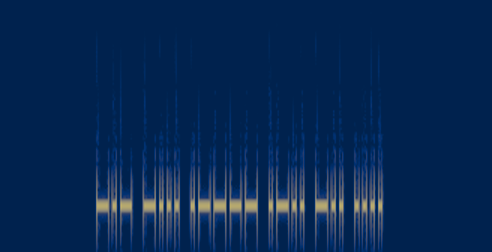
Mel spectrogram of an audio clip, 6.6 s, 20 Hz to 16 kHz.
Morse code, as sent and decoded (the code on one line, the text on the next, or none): -.- -... .---- .-.. -.. ....
KB1LDH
